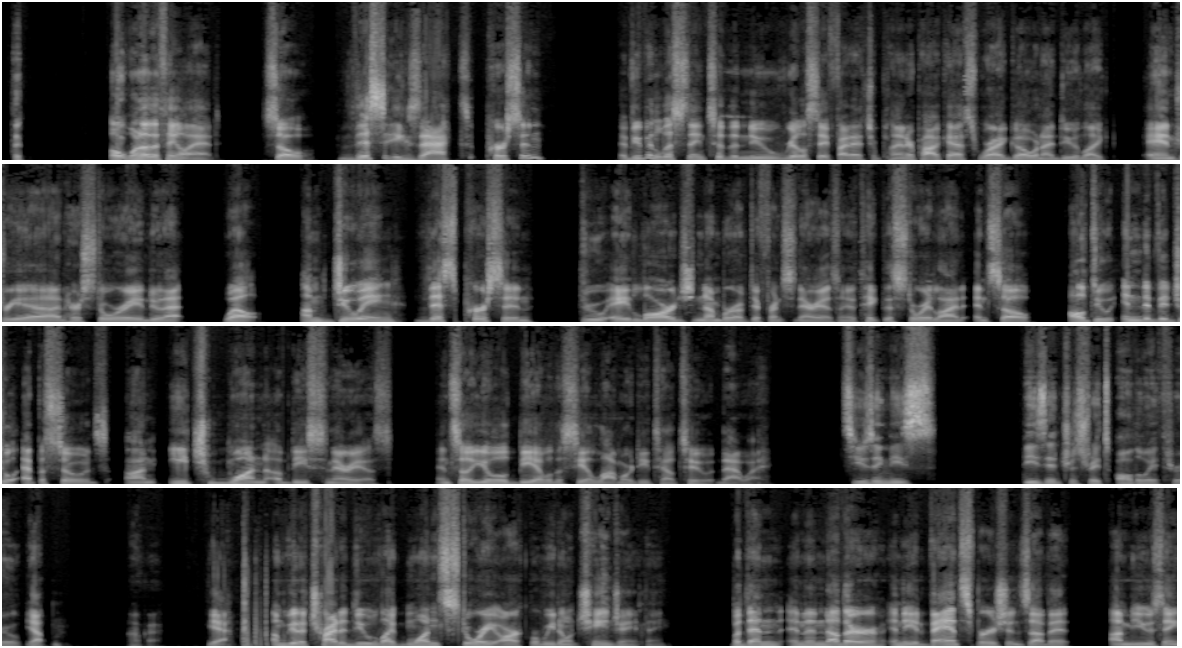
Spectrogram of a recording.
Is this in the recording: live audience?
yes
